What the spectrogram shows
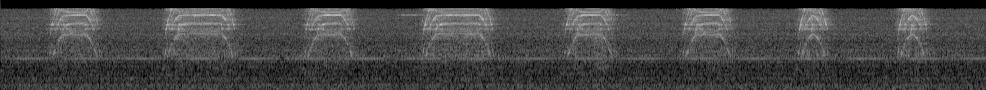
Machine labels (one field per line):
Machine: slide rail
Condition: normal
